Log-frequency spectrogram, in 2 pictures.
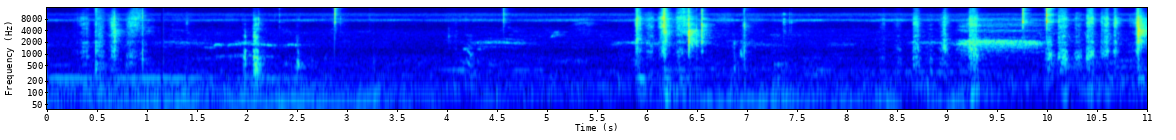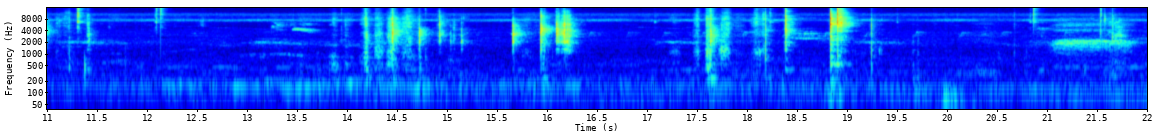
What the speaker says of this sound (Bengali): এভাবে মাঝ বরাবর প্রথমে কেটে তারপর একটু বড় বড় টুকরো করে বেগুনগুলোকে এইভাবে কেটে নিতে হবে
